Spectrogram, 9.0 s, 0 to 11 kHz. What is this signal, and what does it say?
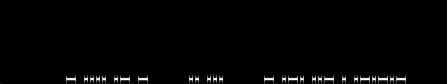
Morse code, heard as a keyed tone, about 20 wpm, 700 Hz. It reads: THAT IS TRUE.
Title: 2x Word-Spacing - Sentences from Top 400 Words - 20wpm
